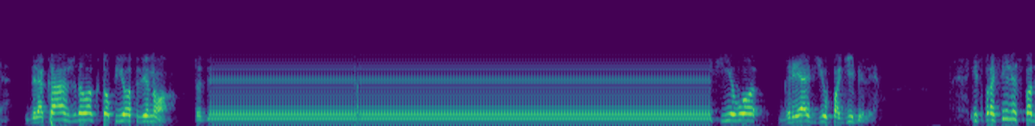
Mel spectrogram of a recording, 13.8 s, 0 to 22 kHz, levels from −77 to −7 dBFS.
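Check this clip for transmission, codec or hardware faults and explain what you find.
Three faults are present in this speech: GSM full-rate coding throughout, two bursts of GSM bit errors, and a long system hang loop.

GSM full-rate codec, throughout: the voice is rebuilt from a vocal-tract model excited by sparse, regularly spaced pulses, consistent with the 13 kbps full-rate scheme. The band runs from 200 Hz to 3.4 kHz, and the coding damage is plainly audible as a buzzy, gravelly roughness.

GSM bit errors at 0.62 to 0.70 s and 4.70 to 4.80 s: corrupted bits reached the decoder and scrambled its filter, pitch or gain values, which fits a few damaged frames each time. Each burst comes through as a brief squawk and gargle.

System hang loop from 2.80 to 9.47 s: the host froze while the audio hardware kept replaying the same 40 ms ring buffer. One slice repeats at 25 Hz for about 6.7 s and produces a rapid, machine-gun-like stutter.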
